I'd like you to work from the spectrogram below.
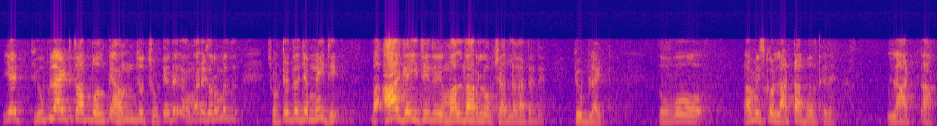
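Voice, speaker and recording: A man from Pakistan, a religious scholar hosting a TV talk show, explaining words in an unhurried, quizzing way. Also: high-pitched, vocal fry, dull audio.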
